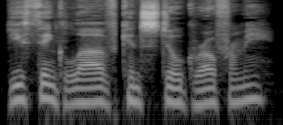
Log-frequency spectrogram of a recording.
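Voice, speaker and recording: A man acts a wistful magician in a musical stage play. His voice is low and closely recorded with little room sound. He carries old grief, softened by gentle humor. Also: fairly even intonation, unhurried, dry recording, clean studio sound. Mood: tender, regretful. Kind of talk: script table read, musical play.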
